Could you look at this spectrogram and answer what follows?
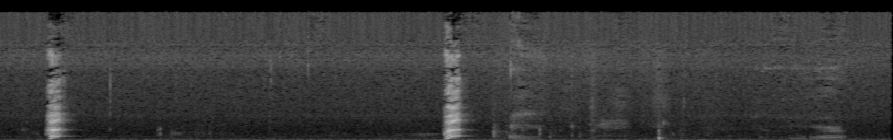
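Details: Two sharp, abrupt hiccups about four seconds apart, with faint voice sounds between them over a low room hum; hiccups.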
